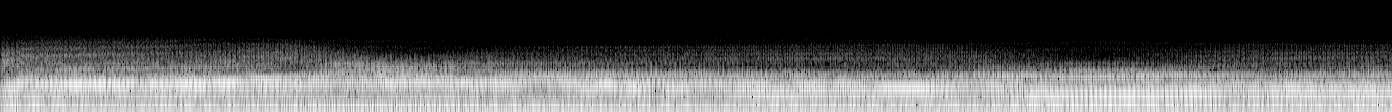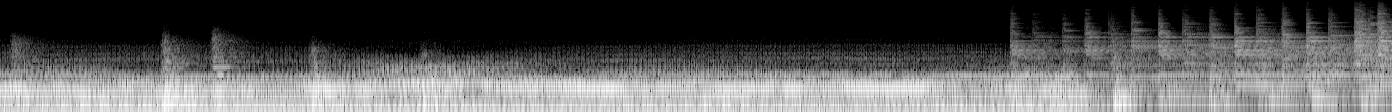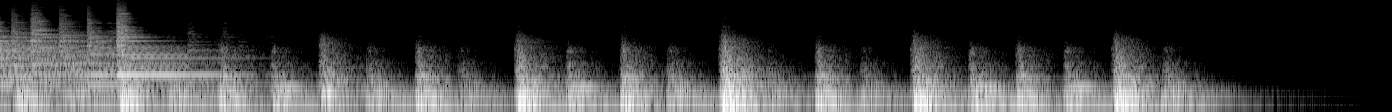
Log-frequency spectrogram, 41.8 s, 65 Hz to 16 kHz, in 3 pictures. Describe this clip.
Jaws of life
Let's make this world a better place together. USe this for WHATEVER I don't care!!!!
This sounds kind of like jaws with some strings undertones... no idea what to do with this thing. TAG! you're it.
Let's turn the volume up to 11!!!! Let's all be rockstars together. :) Sounds fun, right?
